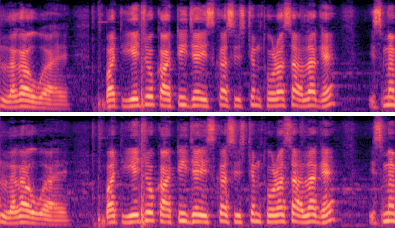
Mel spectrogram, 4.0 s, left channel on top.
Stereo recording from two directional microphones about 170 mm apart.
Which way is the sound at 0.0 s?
40° left (ahead or behind).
